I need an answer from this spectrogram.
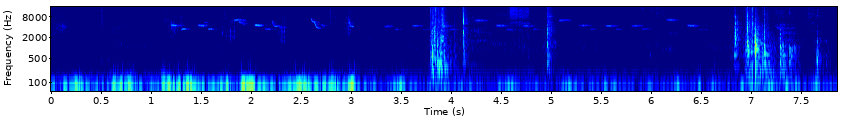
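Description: Small birds chirping, a string of short high chirps, with a few sharp knocks about four and seven seconds in.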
